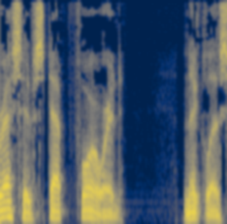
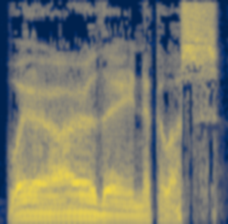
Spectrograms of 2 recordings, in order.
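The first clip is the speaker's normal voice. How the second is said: slow, lower, menacing demand; dangerous low question; 3 semitones lower, slower than usual. Acted. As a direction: press him slowly, barely contained threat. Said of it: "as dangerous sounding a question".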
